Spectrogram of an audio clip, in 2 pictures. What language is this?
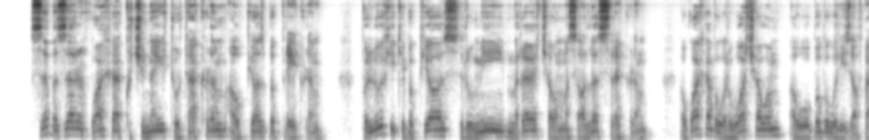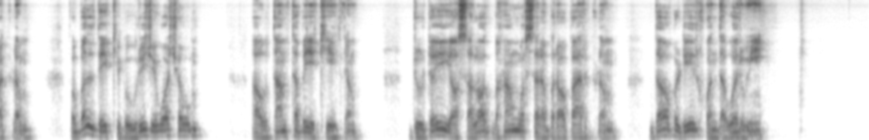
Central Pashto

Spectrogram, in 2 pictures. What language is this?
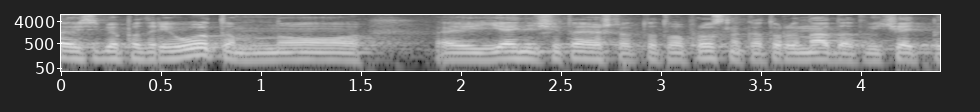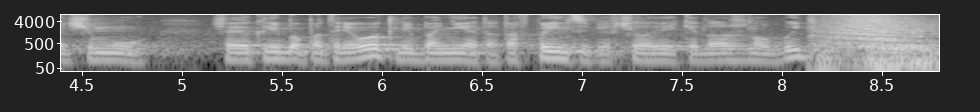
Russian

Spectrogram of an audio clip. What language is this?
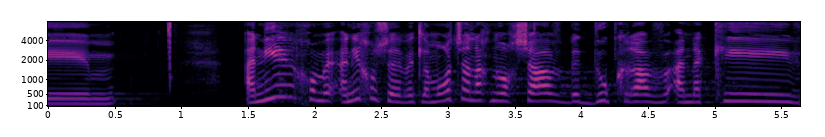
Hebrew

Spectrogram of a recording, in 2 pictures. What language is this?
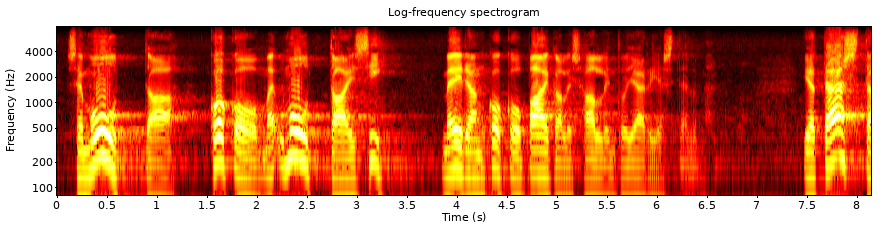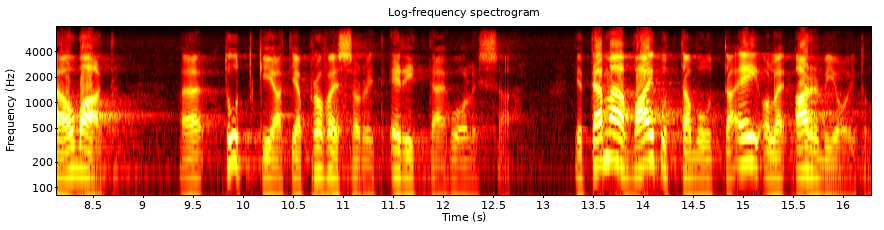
Finnish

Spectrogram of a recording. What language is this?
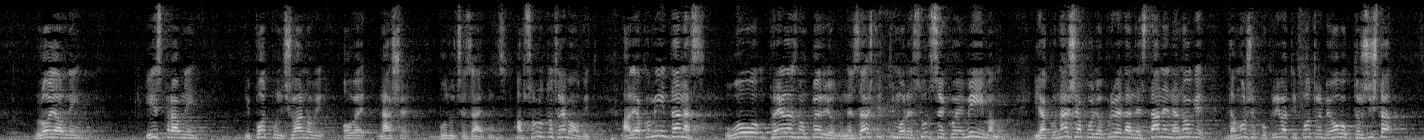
Croatian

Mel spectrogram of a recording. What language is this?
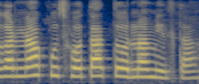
Magahi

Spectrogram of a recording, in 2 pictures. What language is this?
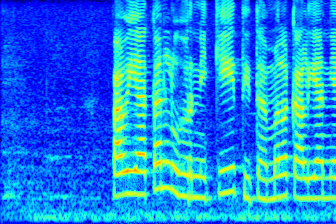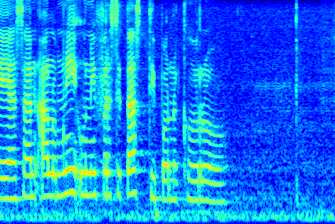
Javanese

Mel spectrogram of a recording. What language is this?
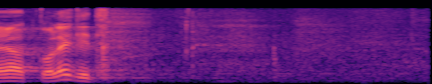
Estonian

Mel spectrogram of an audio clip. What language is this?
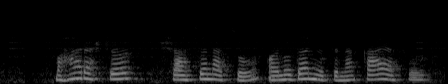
Marathi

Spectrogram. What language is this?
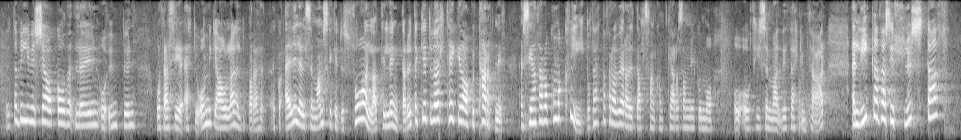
Icelandic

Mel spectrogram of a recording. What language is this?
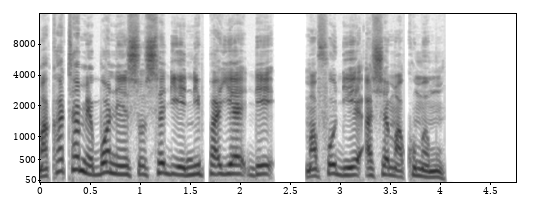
Akan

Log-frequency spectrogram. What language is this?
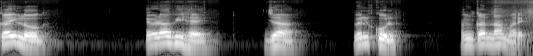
Mewari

